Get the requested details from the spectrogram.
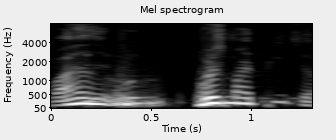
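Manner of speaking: mock worked-up, high, mad delivery. Retelling a friend's complaint about a missing pizza: imitating Damar getting mad. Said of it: "then he gets mad".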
